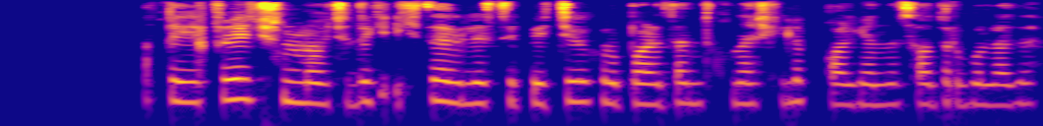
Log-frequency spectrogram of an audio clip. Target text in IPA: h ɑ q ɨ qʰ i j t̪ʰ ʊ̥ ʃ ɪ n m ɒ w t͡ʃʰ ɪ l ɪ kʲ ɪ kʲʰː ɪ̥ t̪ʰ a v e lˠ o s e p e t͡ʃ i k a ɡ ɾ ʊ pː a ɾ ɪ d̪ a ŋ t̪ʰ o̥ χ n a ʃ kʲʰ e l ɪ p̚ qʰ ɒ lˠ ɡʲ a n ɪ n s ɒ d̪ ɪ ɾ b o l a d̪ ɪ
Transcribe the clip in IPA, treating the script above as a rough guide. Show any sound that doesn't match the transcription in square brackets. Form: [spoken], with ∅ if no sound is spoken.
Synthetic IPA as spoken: h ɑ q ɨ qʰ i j t̪ʰ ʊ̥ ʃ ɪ n m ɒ w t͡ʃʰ ɪ l ɪ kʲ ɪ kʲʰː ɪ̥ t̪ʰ a v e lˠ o s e p e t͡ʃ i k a ɡ ɾ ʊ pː a ɾ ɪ d̪ a [n] t̪ʰ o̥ χ n a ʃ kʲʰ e l ɪ p̚ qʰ ɒ lˠ ɡʲ a n ɪ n s ɒ d̪ ɪ ɾ b o l a d̪ ɪ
